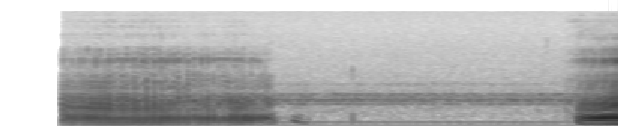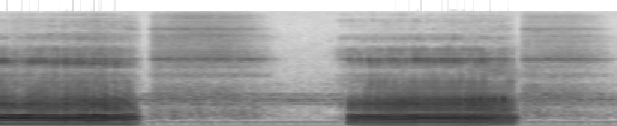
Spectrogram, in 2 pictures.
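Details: English bulldog named Goldfinger, also called Uschi, snoring loudly: long rasping, rattling breaths with a low rough buzz, each lasting over a second, separated by quieter wheezy exhales.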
